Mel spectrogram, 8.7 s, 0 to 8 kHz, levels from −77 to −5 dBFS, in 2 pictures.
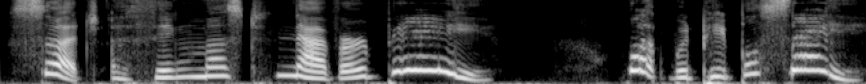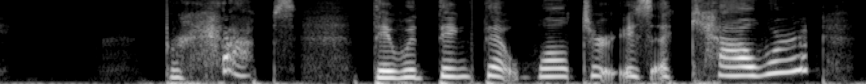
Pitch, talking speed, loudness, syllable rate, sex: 310 Hz, 130 wpm, -19 LUFS, 4.6 syllables/s, female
